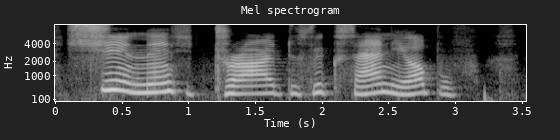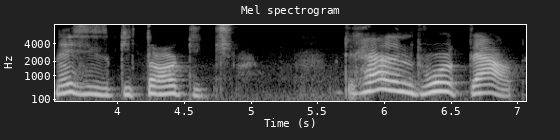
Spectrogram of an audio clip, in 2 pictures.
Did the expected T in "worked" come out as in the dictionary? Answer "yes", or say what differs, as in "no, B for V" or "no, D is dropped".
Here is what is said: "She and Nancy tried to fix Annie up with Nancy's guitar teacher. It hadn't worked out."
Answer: yes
